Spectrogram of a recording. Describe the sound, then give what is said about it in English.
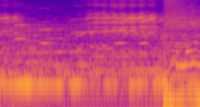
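A pony neighs in a loud, strained whinny that fills about two seconds, rough and breathy with a strong tonal edge. “Looky here, I found a pony. That pony's real, he's not a phony.”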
